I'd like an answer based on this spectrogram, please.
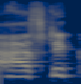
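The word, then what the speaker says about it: asterisk: ஆஸ்ட்ரிக் அப்படின்னு ப்ரொனவுன்ஸ் பண்ணணும்.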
